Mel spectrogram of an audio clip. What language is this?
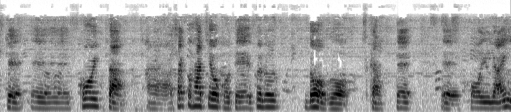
Japanese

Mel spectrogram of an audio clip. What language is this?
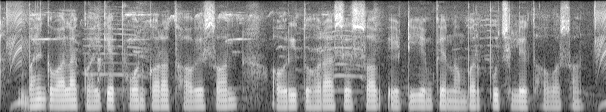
Bhojpuri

